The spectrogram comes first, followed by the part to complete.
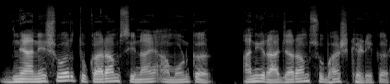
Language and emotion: Goan Konkani, neutral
